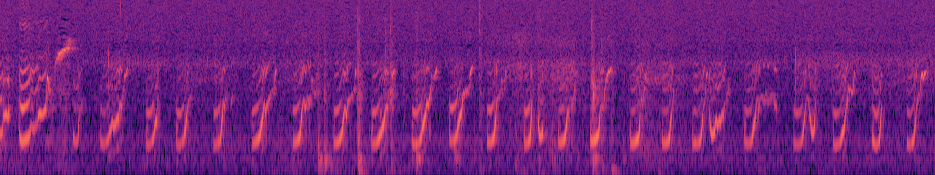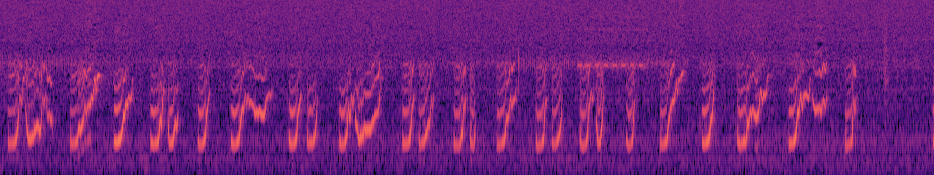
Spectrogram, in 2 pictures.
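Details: Long, unbroken run of rising squeaky wheeks from Panda, a pet guinea pig responding to videos, about two or three calls per second, all evenly pitched and continuing without pause throughout.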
